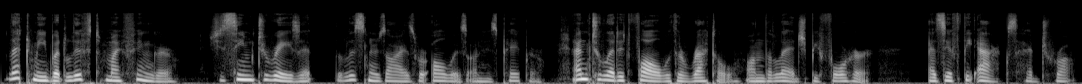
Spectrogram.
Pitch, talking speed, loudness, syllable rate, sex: 165 Hz, 210 wpm, -20 LUFS, 4.5 syllables/s, female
